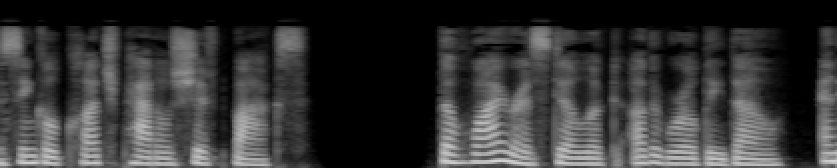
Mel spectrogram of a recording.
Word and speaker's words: Huayra: Then in 2012 the new model arrived, the Huayra, pronounced Huayra.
